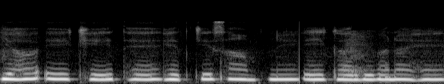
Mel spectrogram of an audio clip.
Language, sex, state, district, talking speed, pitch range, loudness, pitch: Hindi, female, Uttar Pradesh, Jyotiba Phule Nagar, 160 wpm, 225-240 Hz, -14 LUFS, 230 Hz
